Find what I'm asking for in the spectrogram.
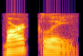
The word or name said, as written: Barclay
